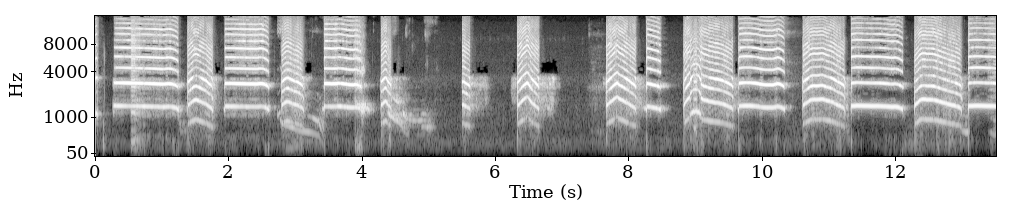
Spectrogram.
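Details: Strange squealing from a Pomeranian, sharp high yelps that rise then drop in pitch, delivered in quick irregular runs with short pauses, some ending in brief lower grumbles.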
